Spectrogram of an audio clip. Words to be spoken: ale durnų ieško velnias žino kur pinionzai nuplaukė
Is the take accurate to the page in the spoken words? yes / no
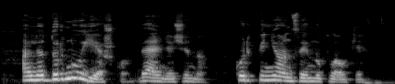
yes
